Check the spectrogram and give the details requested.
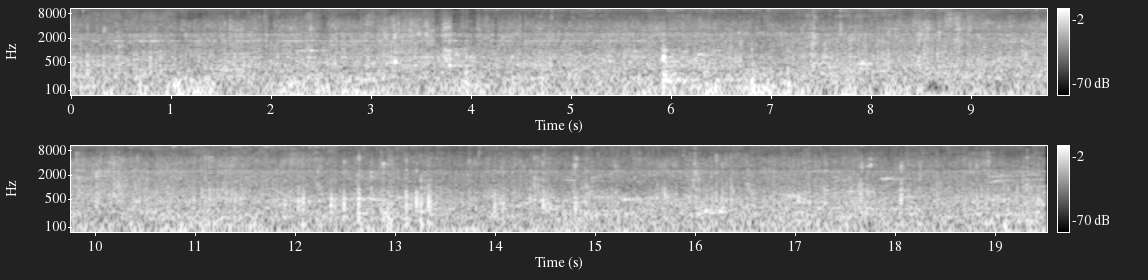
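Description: Steady rain falling on a city street: an even hiss with scattered drips and small taps. Faint voices can be heard at times.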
